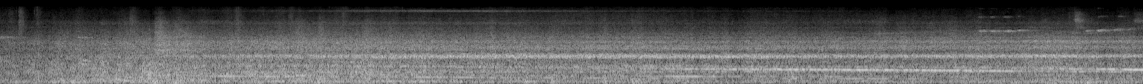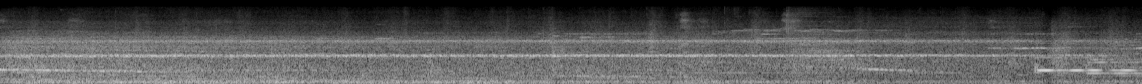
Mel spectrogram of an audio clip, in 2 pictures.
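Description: Electric train moving along a station platform, its wheels squealing on the rails in a steady high tone over the rumble of the running gear.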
